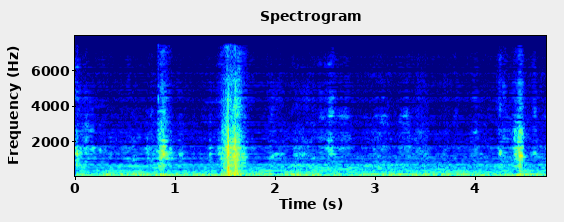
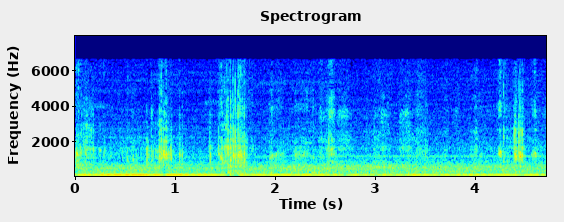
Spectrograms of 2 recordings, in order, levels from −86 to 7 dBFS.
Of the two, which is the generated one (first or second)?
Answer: first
